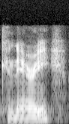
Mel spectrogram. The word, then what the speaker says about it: Qnary: Uh yeah, I'm the founder and chairman of a company called Canary. Uh we smell we spell it horribly with a Q. So, Q N A R Y.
